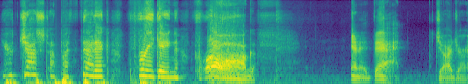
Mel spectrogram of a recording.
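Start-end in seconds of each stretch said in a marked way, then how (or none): 0.0-3.9 slow, high, furious yell; screamed insult. Acted. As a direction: scream it, punching each word louder. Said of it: "Mothma runs out and screams".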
